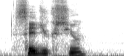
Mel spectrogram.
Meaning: seduction
- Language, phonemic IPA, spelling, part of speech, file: French, /se.dyk.sjɔ̃/, séduction, noun, Fr-séduction.ogg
